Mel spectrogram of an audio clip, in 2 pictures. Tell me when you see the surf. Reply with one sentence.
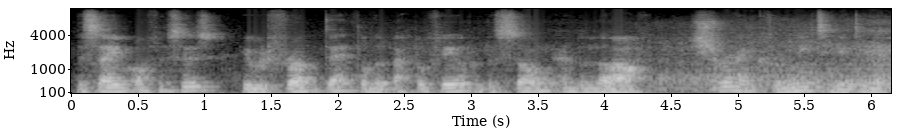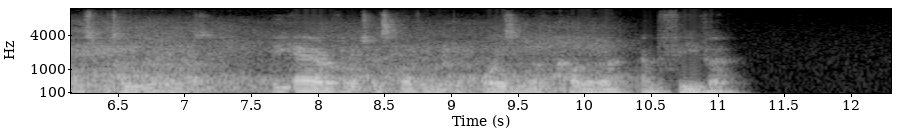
You can hear the surf from 0.0 to 10.5 s.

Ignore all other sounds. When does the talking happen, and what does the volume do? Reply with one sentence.
The talking can be heard from 0.0 to 11.1 s, at a steady volume.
